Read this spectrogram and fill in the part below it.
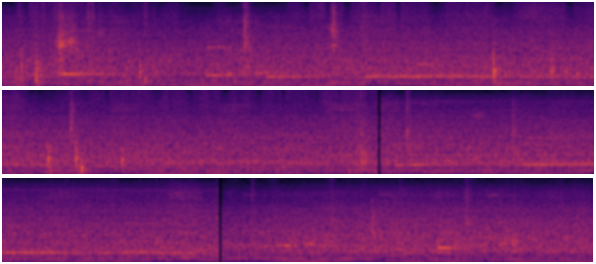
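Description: A plastic car bumper knocks and thumps as it is handled.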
